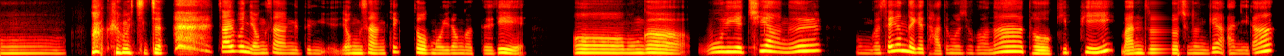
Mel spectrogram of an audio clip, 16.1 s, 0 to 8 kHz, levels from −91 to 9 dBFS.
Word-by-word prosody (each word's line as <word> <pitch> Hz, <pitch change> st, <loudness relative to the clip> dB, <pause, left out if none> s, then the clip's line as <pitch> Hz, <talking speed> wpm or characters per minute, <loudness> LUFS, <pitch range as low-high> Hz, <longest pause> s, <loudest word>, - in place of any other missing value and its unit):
어. 170 Hz, 0 st, -7 dB, 0.3 s
아 260 Hz, +3 st, +5 dB
그러면 205 Hz, -1 st, +4 dB
진짜 180 Hz, 0 st, +3 dB, 0.7 s
짧은 265 Hz, -2 st, +3 dB
영상들이 175 Hz, -4 st, -7 dB
영상 175 Hz, +1 st, -1 dB
TikTok 210 Hz, -7 st, -2 dB
뭐 170 Hz, -1 st, -5 dB
이런 170 Hz, +1 st, -7 dB
것들이 165 Hz, +2 st, -2 dB, 0.6 s
어 195 Hz, -1 st, +2 dB
뭔가 190 Hz, -2 st, +1 dB
우리의 240 Hz, +3 st, +1 dB
취향을 275 Hz, +3 st, +1 dB, 0.4 s
뭔가 175 Hz, 0 st, -14 dB
세련되게 260 Hz, -, +3 dB
다듬어 180 Hz, +2 st, -12 dB
주거나 185 Hz, +10 st, -1 dB
더 165 Hz, -2 st, 0 dB
깊이 220 Hz, -, -1 dB
만들어 190 Hz, +3 st, -3 dB
주는 175 Hz, -1 st, -10 dB
게 230 Hz, +5 st, -4 dB
아니라 170 Hz, -, -1 dB
190 Hz, 225 characters per minute, -19 LUFS, 175-230 Hz, 0.7 s, 아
